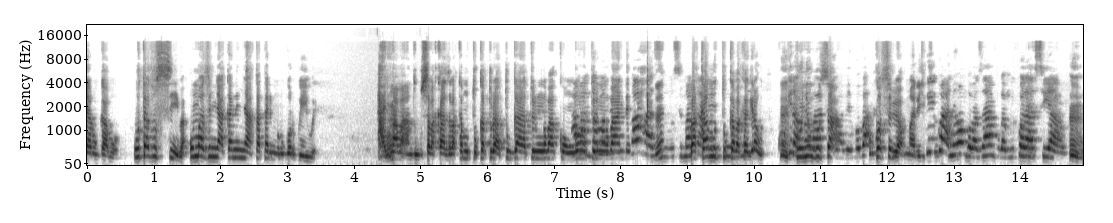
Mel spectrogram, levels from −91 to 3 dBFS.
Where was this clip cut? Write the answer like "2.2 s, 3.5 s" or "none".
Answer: none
